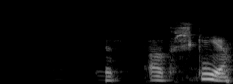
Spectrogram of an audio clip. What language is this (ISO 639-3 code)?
isl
